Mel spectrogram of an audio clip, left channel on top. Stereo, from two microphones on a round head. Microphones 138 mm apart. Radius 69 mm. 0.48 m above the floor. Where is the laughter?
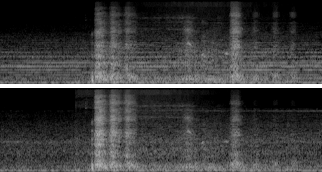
55° right (ahead or behind), 1.3 m; by 3.0 s 45° left (ahead or behind), 1.4 m.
